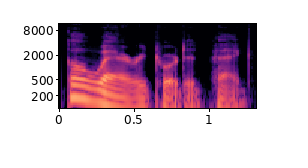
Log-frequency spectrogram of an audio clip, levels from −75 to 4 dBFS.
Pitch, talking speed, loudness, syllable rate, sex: 110 Hz, 180 wpm, -21 LUFS, 5.5 syllables/s, male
